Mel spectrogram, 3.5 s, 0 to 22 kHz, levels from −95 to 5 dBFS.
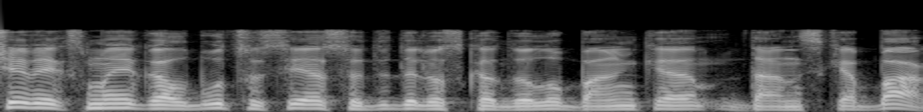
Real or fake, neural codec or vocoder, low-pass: real; none; 7.2 kHz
